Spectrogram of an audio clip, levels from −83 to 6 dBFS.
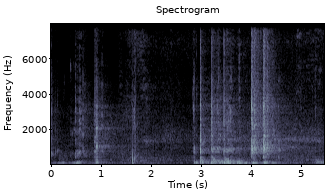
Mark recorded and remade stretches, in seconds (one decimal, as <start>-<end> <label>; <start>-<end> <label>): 0.0-5.5 recorded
